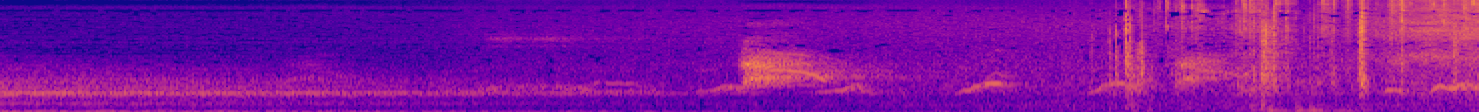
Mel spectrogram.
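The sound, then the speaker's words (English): A bunch of borrowed keys, used to get people inside, jangles in bright, rattling bursts over the last few seconds, after a stretch of steady low rumble like an idling engine. “Borrowing the keys to get us in.”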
